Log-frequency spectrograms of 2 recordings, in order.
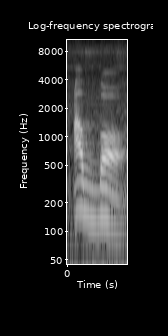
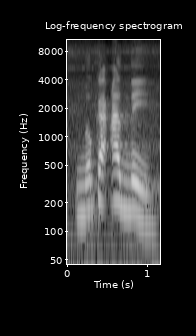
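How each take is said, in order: First: The word ends with an 'a' vowel. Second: The word ends with an 'i' vowel. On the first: The speaker calls it right. "Dibaca adha. ... baris atas" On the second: The speaker calls it wrong.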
